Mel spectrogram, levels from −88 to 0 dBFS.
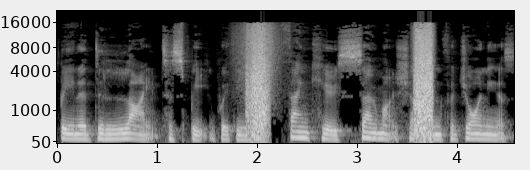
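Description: Wireless microphone noise hits occur at 1.68–2.33 s, after "a delight to speak", and 3.52–3.80 s, after "you so much". Multipath cancellation fades the FM signal, so a swish of receiver static washes over the speech.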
